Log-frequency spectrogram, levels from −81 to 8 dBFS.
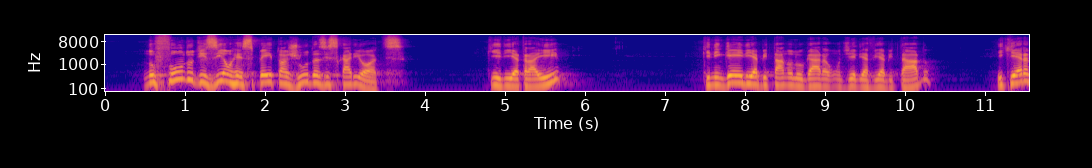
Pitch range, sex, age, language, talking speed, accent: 145-200 Hz, male, 50-69, Portuguese, 120 wpm, Brazilian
